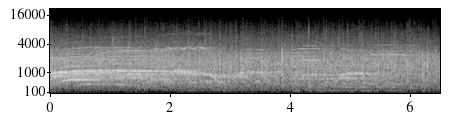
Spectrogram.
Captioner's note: audience cheering and applauding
